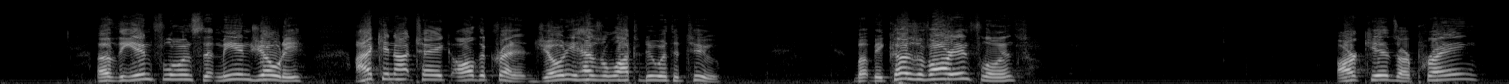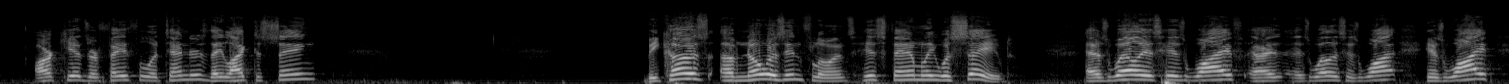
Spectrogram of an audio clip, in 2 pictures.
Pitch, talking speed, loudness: 175 Hz, 120 wpm, -25 LUFS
